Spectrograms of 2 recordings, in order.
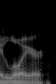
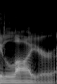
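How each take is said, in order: First: "lawyer" as LOY-er; own pronunciation. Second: "liar" as LAH-yer, open first vowel; rejected pronunciation. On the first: Quiz taker showing their own way, LOY-er. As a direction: say "lawyer" with an OY sound first. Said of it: "I say lawyer". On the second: Quiz taker showing what they don't say, LAH-yer. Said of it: "I don't say liar". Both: Shown as a demonstration.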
